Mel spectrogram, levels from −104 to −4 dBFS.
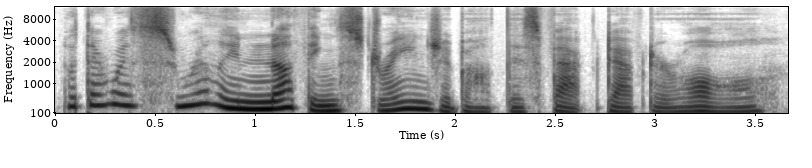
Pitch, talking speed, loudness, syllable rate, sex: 205 Hz, 180 wpm, -18 LUFS, 4.9 syllables/s, female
